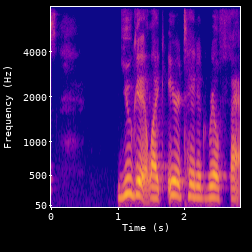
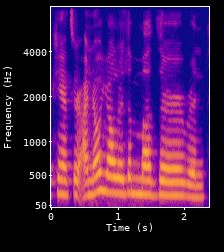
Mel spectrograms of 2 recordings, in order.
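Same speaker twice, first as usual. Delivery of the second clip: ordinary talk, nothing marked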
